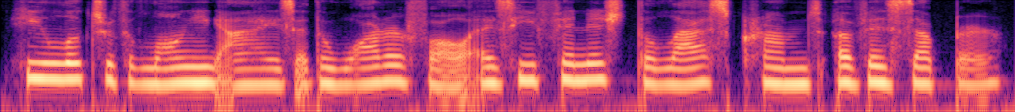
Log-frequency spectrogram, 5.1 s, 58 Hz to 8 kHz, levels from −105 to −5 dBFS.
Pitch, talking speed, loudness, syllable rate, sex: 210 Hz, 200 wpm, -18 LUFS, 4.9 syllables/s, female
